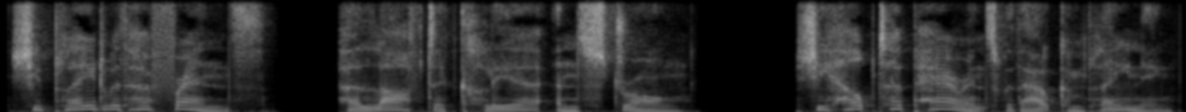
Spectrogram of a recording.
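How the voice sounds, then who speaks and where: A woman narrating a children's bedtime story in a gentle, measured, expressive read-aloud style. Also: on the low side, no echo, studio quality.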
